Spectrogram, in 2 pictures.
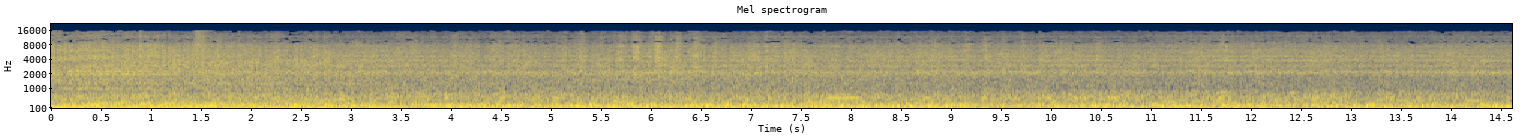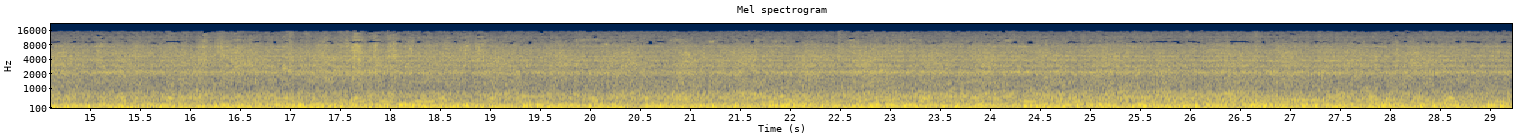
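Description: Train moving along the track, with a steady heavy rumble and wheels clattering over the rails. A low engine hum is heard in the first couple of seconds.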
